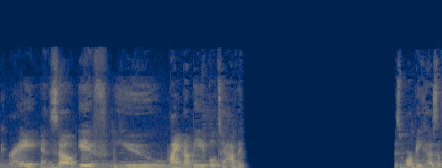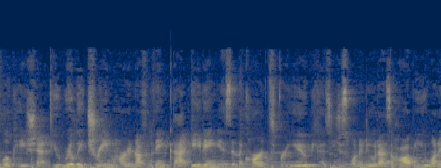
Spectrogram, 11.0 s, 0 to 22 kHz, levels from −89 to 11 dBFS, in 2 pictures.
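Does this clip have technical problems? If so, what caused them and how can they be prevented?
Yes. From 3.03 to 4.95 s the sound breaks off. A brief, fading continuation of the last sound gives way to about 1.8 s of near silence, and the audio resumes with about 1.9 s missing. The likely cause is a long network dropout. On a spectrogram this shows as a short smeared tail followed by an empty band, and the waveform goes flat. A more stable connection, with redundancy or forward error correction on the stream, would prevent it.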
